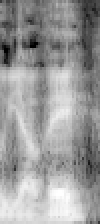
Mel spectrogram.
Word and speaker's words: Yahvé: Fíjese que en Deuteronomio 12 los nombres divinos, Jehová, o a veces pronunciado Yahvé,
